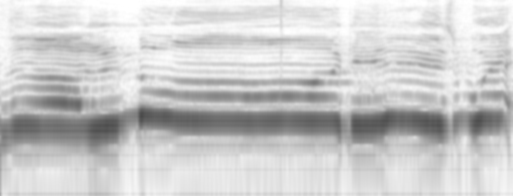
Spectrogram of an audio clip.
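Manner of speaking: loud, very slow, drawn-out whale call. Leading a group in saying a Bible verse: whale voice. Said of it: "in whale".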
